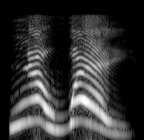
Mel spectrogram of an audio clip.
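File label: Vox Deny, voices heroes English; kingsraid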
